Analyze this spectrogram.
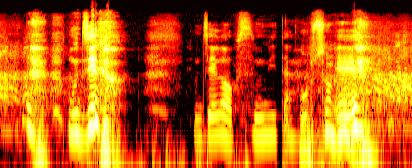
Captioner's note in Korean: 청중 웃음; 질문자 웃음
